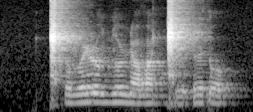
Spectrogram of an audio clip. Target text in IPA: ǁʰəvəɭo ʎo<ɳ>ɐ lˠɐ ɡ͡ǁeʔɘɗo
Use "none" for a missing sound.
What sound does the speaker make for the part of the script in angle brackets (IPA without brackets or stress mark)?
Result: ɳ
